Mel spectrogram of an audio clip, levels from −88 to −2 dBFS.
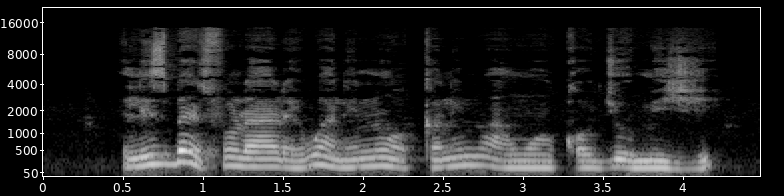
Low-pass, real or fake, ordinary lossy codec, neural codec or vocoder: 14.4 kHz; real; MP3, 64 kbps; none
